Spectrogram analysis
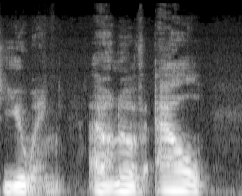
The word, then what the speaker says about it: Ewing: It's pronounced Ewing.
